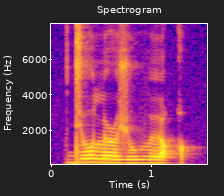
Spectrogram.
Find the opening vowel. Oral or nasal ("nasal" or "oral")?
oral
